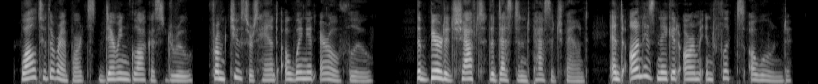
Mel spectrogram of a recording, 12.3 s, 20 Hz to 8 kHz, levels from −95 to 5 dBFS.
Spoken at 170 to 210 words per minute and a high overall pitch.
No: average, 140 wpm; high, 195 Hz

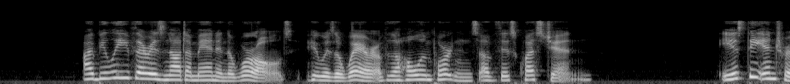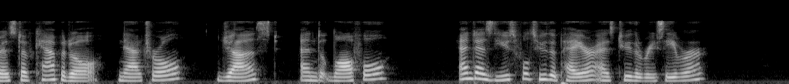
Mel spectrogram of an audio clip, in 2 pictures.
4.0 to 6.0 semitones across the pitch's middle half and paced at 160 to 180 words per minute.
No: average, 4.6 semitones; average, 150 wpm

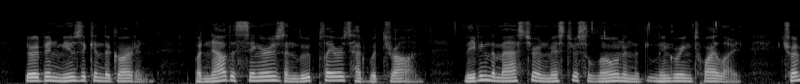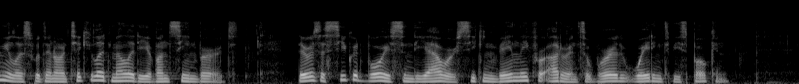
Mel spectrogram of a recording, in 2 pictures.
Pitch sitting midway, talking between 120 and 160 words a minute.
No: medium, 150 Hz; average, 190 wpm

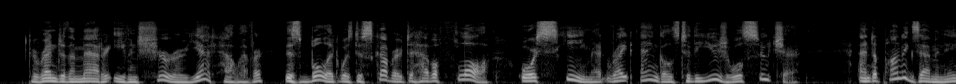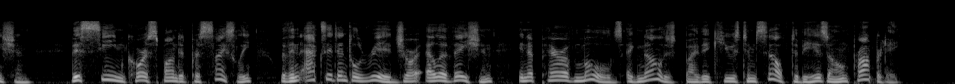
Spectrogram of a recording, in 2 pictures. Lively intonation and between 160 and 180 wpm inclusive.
Yes: wide, 7.1 semitones; average, 165 wpm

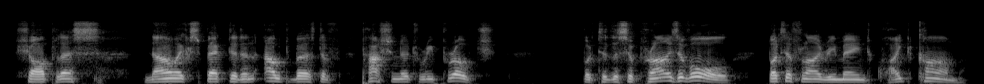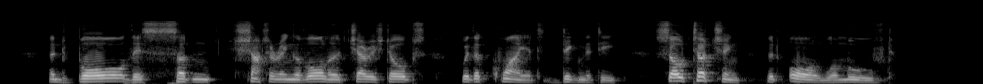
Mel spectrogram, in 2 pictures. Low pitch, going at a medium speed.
No: low, 125 Hz; slow, 115 wpm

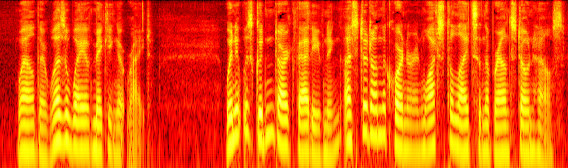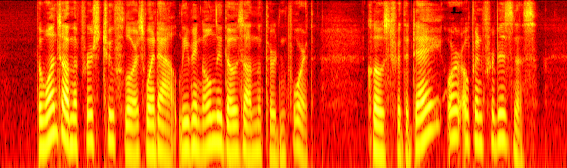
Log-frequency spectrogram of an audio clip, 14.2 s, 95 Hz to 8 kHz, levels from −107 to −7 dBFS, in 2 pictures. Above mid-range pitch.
No: medium, 155 Hz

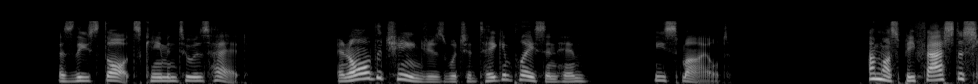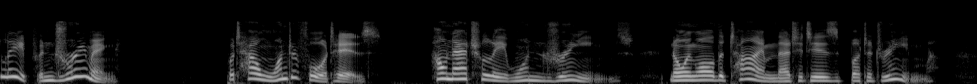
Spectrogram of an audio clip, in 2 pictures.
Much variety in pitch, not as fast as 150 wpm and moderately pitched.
Yes: wide, 6.0 semitones; average, 140 wpm; medium, 180 Hz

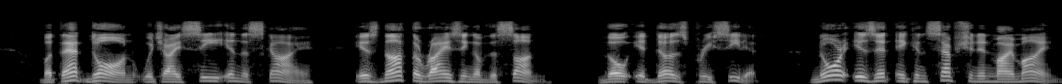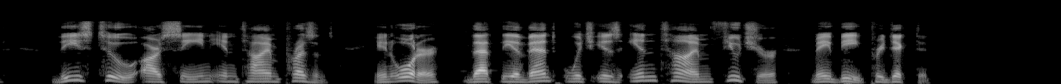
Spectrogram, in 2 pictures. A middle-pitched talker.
No: low, 130 Hz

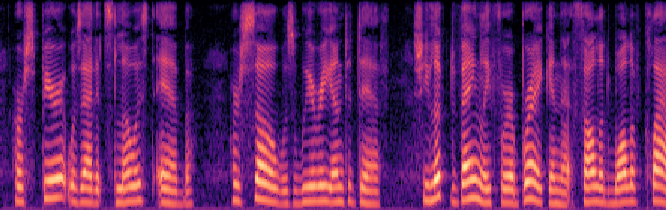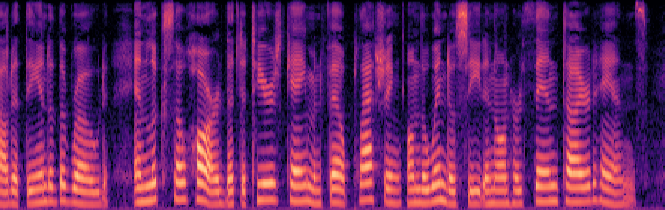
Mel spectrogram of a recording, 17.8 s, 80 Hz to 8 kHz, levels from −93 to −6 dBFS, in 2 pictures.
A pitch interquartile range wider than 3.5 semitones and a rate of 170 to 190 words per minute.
No: average, 3.0 semitones; average, 175 wpm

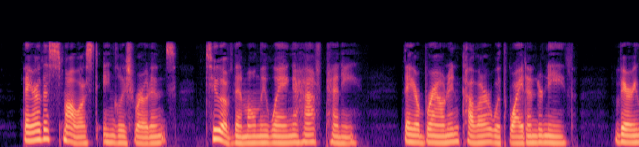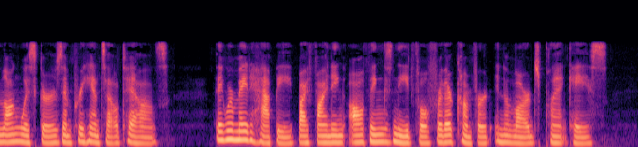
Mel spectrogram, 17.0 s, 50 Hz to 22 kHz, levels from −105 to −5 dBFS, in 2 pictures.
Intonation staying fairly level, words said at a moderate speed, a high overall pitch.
No: narrow, 2.1 semitones; average, 155 wpm; medium, 140 Hz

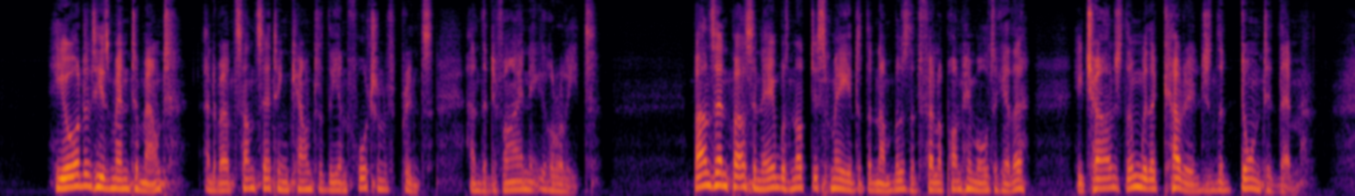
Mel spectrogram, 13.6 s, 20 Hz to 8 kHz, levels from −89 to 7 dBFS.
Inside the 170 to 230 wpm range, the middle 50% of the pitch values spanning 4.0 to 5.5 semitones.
Yes: average, 175 wpm; average, 4.7 semitones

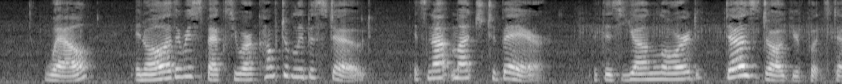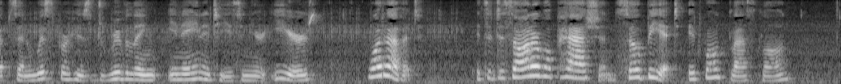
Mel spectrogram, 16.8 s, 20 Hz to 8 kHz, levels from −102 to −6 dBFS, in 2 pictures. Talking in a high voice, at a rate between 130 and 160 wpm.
Yes: high, 215 Hz; average, 155 wpm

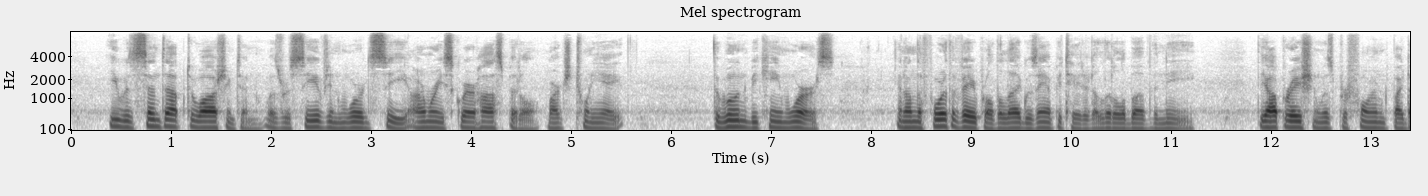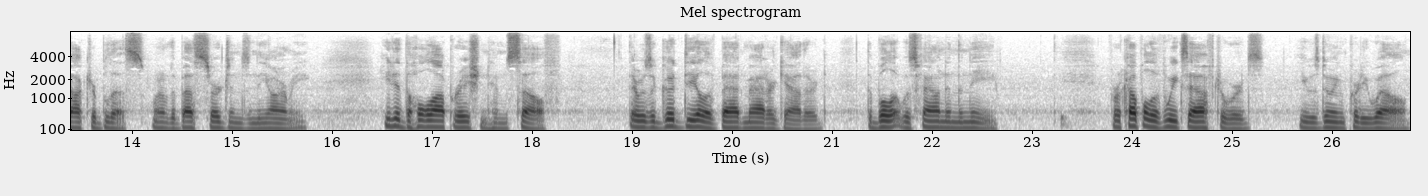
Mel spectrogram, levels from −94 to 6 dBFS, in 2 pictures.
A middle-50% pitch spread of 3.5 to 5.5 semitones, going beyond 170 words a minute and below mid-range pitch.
No: narrow, 2.6 semitones; average, 190 wpm; low, 125 Hz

